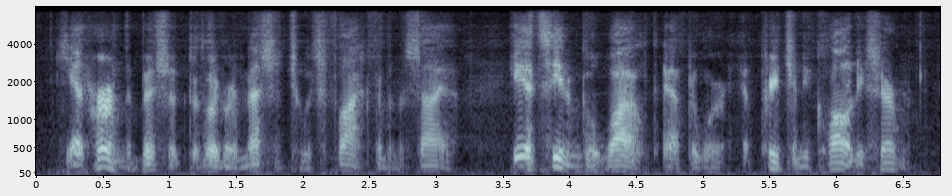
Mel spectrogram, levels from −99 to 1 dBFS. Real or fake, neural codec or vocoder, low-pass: fake; codec, 32 kHz, 1.9 kbps, SNAC; 7.2 kHz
